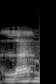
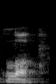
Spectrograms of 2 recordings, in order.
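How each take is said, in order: First: The L is light, with a plain a vowel. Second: The L is heavy, with an o-like vowel. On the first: "yang asalnya la" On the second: "menjadi lo"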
